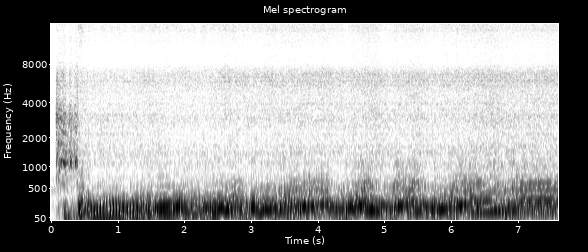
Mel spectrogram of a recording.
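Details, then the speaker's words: 2015 BMW S1000RR after an engine swap from a crashed bike, warm, running a fuel-system cleaner to clear carbon and two-week-old race fuel: clean blips rising and falling, crisp throttle response, no misfires or rattles; normal revving. "sounds pretty good pretty pretty pretty pretty good"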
